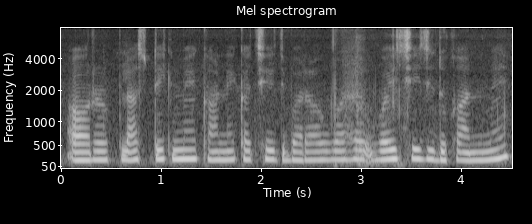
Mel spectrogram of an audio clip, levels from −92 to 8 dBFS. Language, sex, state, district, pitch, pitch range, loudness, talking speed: Hindi, female, Bihar, Darbhanga, 185 Hz, 180-200 Hz, -17 LUFS, 185 wpm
